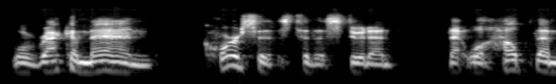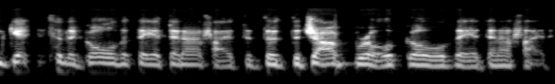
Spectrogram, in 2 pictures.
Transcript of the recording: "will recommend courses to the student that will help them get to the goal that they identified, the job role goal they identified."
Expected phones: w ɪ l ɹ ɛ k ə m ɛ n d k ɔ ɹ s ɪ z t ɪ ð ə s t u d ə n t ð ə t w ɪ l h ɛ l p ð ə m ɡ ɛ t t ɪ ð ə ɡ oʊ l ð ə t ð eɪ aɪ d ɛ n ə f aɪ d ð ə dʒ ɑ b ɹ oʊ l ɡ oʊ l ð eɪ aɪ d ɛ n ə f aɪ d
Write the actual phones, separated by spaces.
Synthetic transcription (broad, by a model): w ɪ l ɹ ɛ k ə m ɛ n d k ɔ ɹ s ɪ z t ɪ ð ə s t u d n t ð ə t w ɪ l h ɛ l p ð ə m ɡ ɛ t t ɪ ð ə ɡ oʊ l ð ə t ð eɪ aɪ d ɛ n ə f aɪ d ð ə dʒ ɑ b ɹ oʊ l ɡ oʊ l ð eɪ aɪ d ɛ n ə f aɪ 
